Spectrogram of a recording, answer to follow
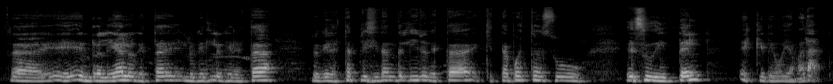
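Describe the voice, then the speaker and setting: A woman's voice: on the low side, steady tone, a little fast, vocal fry, mellow. A woman with a Chilean accent, talking casually about a film, hesitant with many restarts. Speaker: film commentator.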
